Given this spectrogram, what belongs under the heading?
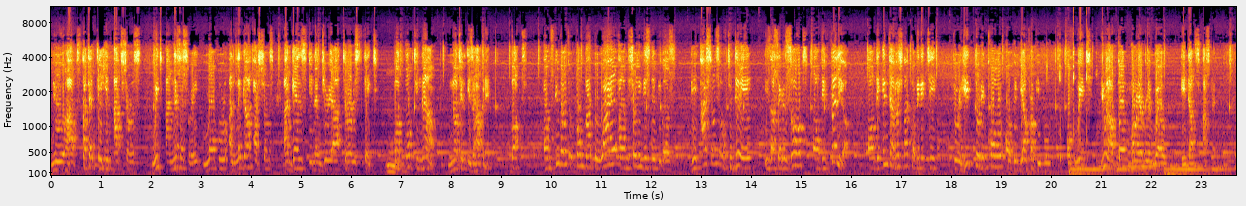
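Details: Adult speaker; normal speech.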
